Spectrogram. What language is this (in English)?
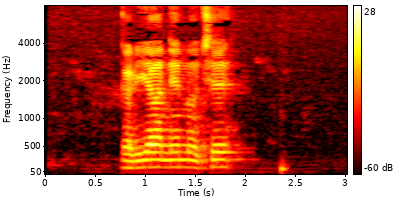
Goaria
